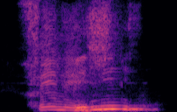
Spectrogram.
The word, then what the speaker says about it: finished: We use the ed ending, and the pronunciation is with a letter T. Yes, so the pronunciation is with a T at the end, the sound of a T.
